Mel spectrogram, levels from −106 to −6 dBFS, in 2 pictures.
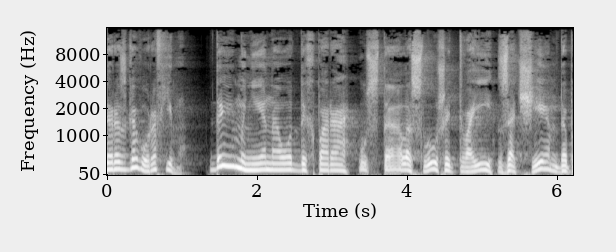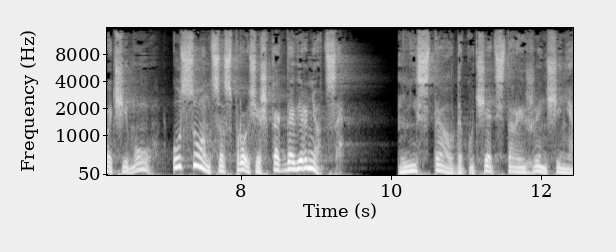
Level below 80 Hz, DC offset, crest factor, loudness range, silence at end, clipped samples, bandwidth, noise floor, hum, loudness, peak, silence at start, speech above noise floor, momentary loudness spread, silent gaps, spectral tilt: -36 dBFS; under 0.1%; 14 dB; 2 LU; 0 s; under 0.1%; 16 kHz; -66 dBFS; none; -14 LUFS; -2 dBFS; 0 s; 52 dB; 7 LU; none; -4.5 dB/octave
